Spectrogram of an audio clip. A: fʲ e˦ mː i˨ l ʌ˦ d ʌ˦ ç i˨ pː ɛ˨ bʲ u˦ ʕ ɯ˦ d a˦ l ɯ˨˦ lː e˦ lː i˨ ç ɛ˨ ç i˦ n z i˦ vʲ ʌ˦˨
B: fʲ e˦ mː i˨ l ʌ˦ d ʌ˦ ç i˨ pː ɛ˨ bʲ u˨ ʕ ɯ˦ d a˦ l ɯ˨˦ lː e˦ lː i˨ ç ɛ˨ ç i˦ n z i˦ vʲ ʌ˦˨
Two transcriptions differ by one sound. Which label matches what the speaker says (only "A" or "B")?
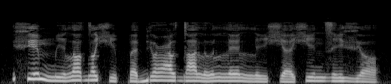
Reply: A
